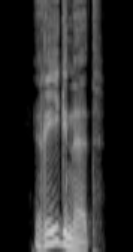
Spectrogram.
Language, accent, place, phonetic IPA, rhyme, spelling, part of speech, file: German, Germany, Berlin, [ˈʁeːɡnət], -eːɡnət, regnet, verb, De-regnet.ogg
- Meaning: inflection of regnen: 1. third-person singular present 2. second-person plural present 3. second-person plural subjunctive I 4. plural imperative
